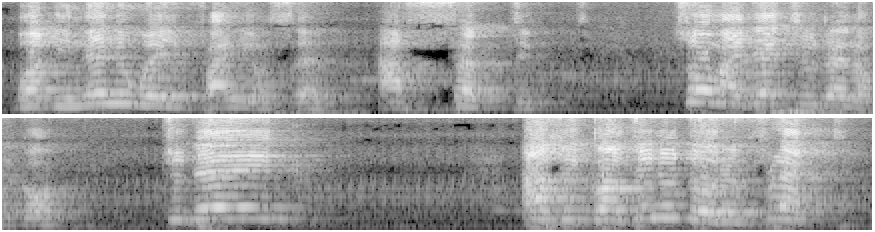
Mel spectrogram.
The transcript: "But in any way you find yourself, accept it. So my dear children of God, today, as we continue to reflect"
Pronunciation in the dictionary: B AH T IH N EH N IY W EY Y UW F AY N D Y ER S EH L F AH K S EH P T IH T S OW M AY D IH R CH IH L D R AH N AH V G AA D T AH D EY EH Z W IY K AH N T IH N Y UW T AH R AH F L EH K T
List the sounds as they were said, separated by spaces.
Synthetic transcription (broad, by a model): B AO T IH N EH N IY W EY Y UW F AY N D Y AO S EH L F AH S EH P T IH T S OW M AY D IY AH CH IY L D R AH N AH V G AA D T AH D EY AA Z W IY K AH N T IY N Y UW T AH R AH F L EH K T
